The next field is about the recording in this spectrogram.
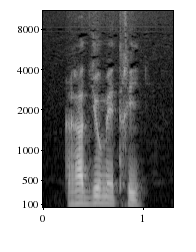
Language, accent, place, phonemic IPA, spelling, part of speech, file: French, France, Lyon, /ʁa.djɔ.me.tʁi/, radiométrie, noun, LL-Q150 (fra)-radiométrie.wav
- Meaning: radiometry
